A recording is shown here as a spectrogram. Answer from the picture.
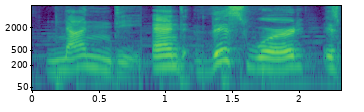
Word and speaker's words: Nadi: make the sound therefore the town of nadi is actually pronounced nandi and this word is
